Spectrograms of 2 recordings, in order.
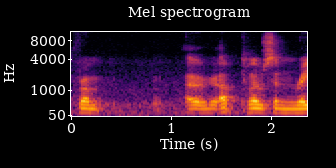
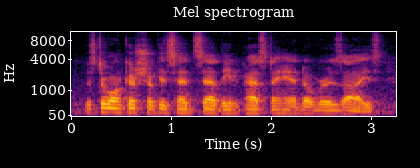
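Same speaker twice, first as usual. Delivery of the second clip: plain reading voice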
